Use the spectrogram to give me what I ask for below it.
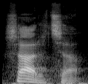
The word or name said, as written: sarsa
